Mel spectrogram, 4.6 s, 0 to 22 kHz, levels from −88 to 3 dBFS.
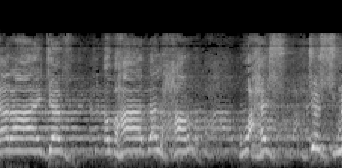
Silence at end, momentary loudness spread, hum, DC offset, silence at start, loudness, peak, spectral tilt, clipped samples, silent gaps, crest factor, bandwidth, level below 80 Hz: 0 s; 14 LU; none; under 0.1%; 0 s; -18 LUFS; -2 dBFS; -1 dB/octave; under 0.1%; none; 16 dB; 11 kHz; -72 dBFS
